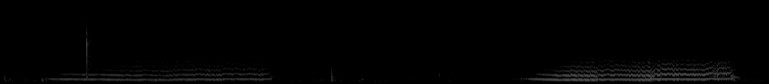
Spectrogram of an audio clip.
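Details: Bengal cat snoring: two long droning breaths, each about two seconds, with a steady buzzy humming tone, separated by a quieter pause with a couple of faint clicks.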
